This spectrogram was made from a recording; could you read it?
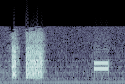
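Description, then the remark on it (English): Two short bursts of radio static crackle over a steady low hum, then a clean electronic two-tone beep sounds briefly after a pause as the transmitting station lets go of the microphone, fairly loud on a narrow, telephone-like channel. “Because I hear like a double beep when you let go of the microphone.”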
